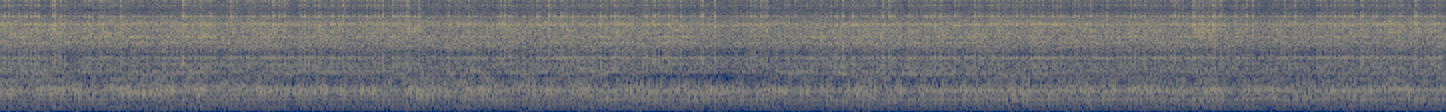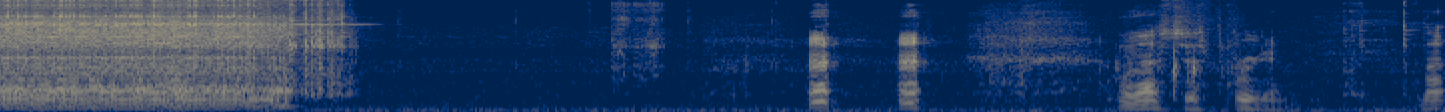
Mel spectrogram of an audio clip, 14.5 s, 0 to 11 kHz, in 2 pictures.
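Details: Nova B3 nitro RC buggy engine running cleanly: a loud, high, even buzz held steady for about nine seconds, then cut out to handling sounds; it later kept sticking.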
